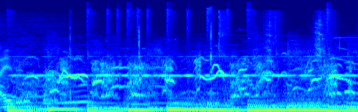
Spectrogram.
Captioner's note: dogs barking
